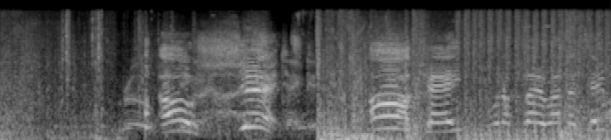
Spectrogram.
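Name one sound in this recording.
A young man laughs and talks with excitement into a microphone.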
